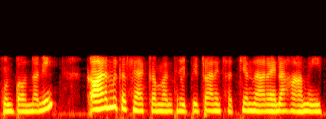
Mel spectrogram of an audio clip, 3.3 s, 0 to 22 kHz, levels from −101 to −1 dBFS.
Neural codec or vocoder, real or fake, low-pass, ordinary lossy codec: codec, 24 kHz, 1.5 kbps, HILCodec; fake; 3.6 kHz; none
